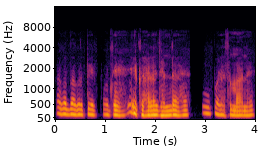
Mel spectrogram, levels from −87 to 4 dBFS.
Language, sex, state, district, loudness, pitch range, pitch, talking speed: Hindi, male, Bihar, Patna, -18 LUFS, 145-170 Hz, 155 Hz, 180 wpm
